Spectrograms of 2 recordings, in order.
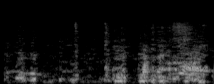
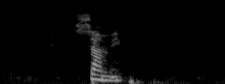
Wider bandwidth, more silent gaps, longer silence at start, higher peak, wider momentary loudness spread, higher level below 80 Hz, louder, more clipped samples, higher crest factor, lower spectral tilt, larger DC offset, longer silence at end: second, 7.8 kHz vs 11.5 kHz; neither; second, 0.05 s vs 0.75 s; about the same, -14 dBFS vs -14 dBFS; about the same, 16 LU vs 18 LU; about the same, -58 dBFS vs -56 dBFS; about the same, -32 LUFS vs -33 LUFS; neither; second, 18 dB vs 24 dB; first, -7 dB/octave vs -4.5 dB/octave; neither; second, 0 s vs 0.85 s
